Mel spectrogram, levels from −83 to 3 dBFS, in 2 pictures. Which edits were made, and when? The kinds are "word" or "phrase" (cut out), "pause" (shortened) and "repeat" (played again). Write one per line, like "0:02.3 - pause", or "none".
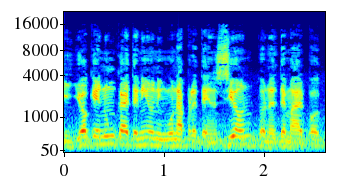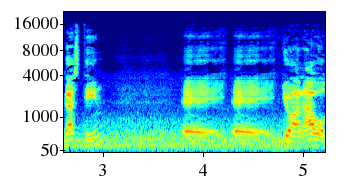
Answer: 0:04.2 - repeat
